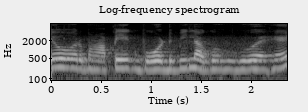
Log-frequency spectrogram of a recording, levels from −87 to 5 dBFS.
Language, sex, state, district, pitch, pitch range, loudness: Hindi, female, Uttar Pradesh, Varanasi, 210 Hz, 205-225 Hz, -31 LUFS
